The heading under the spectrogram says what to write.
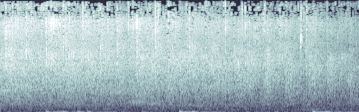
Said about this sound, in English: Thank you so much for coming and speaking to us. Could we give him a round of applause?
